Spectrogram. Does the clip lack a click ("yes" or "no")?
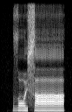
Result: yes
